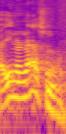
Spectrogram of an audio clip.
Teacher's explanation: 혀가 in 하면 벌써 위에 천장에 붙어 있어요. 트도 붙어 있어요. 그러니까 쉽게 가려고 한 번만 붙이는 거야. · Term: NT 법칙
